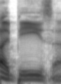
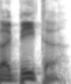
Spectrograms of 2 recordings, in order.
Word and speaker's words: Ibiza: i said lohan yeah what do you say ibiza ibisa it's not ibiza anyway no it's ibita what's the [ __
